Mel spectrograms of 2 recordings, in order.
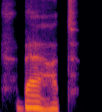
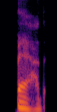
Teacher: in the word bat, the vowel is actually quite short. But in bad, it's lengthened. Right. And this is not just for those two words, but anytime you have like bit or bid, there's going to be a vowel of different length or back and bag. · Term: vowel adjustment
